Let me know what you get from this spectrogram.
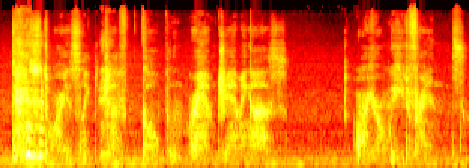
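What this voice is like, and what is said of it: Whispering. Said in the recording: “Why did you have to whisper that to me?”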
